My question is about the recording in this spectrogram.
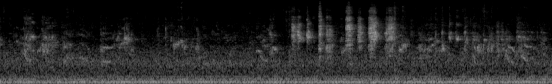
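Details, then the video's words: Budgerigar warbling: soft scattered chirps at first, then a brief, louder cluster of sharp squeaks in the middle before the chatter eases off again, with a low hum behind. "تغريد طيور الحب"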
